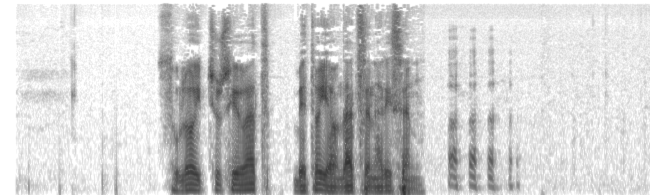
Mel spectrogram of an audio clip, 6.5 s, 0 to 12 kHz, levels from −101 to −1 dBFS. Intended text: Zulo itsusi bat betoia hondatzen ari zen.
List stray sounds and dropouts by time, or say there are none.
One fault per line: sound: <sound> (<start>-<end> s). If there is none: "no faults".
sound: laugh (4.5-5.2 s)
